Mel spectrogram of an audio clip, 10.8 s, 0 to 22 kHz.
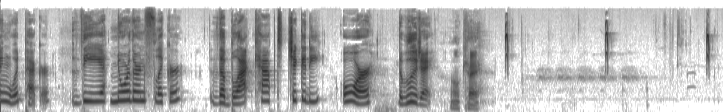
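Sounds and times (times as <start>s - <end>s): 
speech: 0.0s - 7.3s
crow cawing: 7.9s - 10.4s.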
